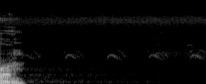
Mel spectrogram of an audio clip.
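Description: Faint crows cawing, a run of short calls one after another, in a pause in the narration.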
